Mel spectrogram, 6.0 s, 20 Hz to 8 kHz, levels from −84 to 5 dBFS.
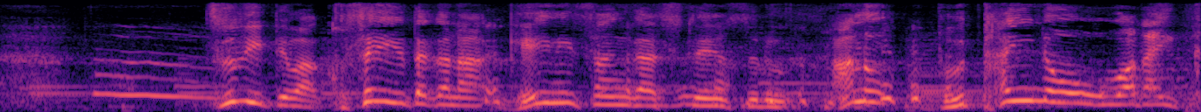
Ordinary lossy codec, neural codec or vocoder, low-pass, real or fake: AAC, 48 kbps; vocoder, 44.1 kHz, 128 mel bands every 512 samples, BigVGAN v2; 7.2 kHz; fake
